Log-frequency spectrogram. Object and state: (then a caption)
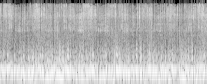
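Metal microphone grille being scratched. Long nails scratch quickly with both hands across the hollow metal mesh grille of a silver condenser microphone. The result is a loud, dense, continuous low rumbling and scraping texture with a boomy hum-like tone, plus only faint bright hiss on top.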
